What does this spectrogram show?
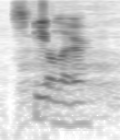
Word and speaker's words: Spieler: Spieler. That's That's how it's said.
